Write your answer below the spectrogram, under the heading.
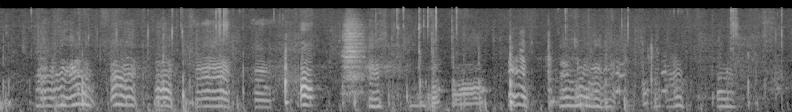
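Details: Five six-week-old blenheim Cavalier King Charles Spaniel puppies, born to Paris and Spike at New Year, in their home puppy pen; a busy chorus of overlapping high whines and yelps, tonal and wavering, packed closely throughout.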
